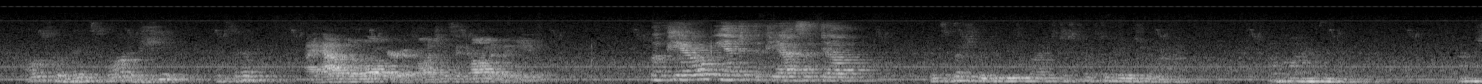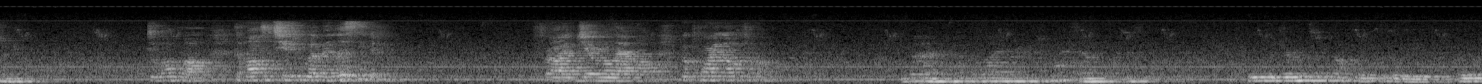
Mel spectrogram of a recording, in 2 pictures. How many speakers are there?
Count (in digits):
5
